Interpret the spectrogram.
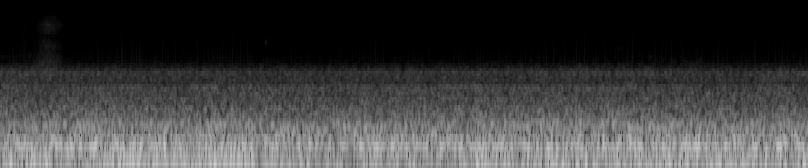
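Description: Steady low rumble of a moving passenger train, heard from inside the carriage, with a short hiss just after the start.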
